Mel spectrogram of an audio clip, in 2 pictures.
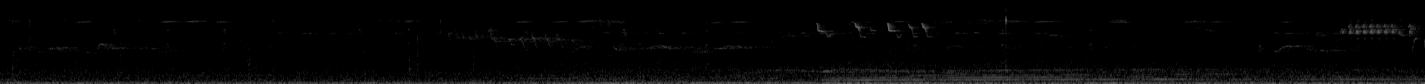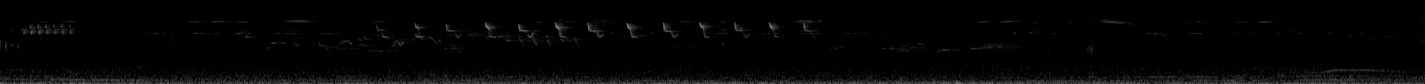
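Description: Songbirds singing and calling among trees, high chirps and trills, with a run of about ten loud, sharp repeated notes just past the middle. A faint low drone runs underneath.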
